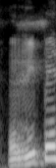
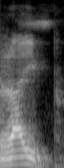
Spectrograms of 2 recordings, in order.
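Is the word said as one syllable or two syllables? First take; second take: two syllables; one syllable. First: It is said as two syllables, ri-pe. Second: It is said as one syllable with 'eye'. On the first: The speaker calls it wrong. "इसे रिपे नहीं पढ़ते हैं" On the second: The speaker calls it right. "क्या पढ़ते हैं राइप"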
